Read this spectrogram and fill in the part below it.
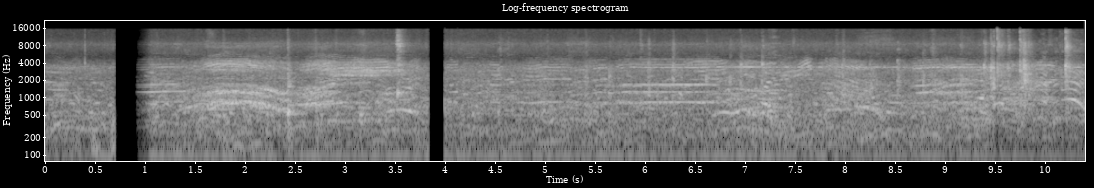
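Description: A group of young women sing together.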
